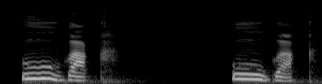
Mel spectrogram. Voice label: Inuit; Phonetics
